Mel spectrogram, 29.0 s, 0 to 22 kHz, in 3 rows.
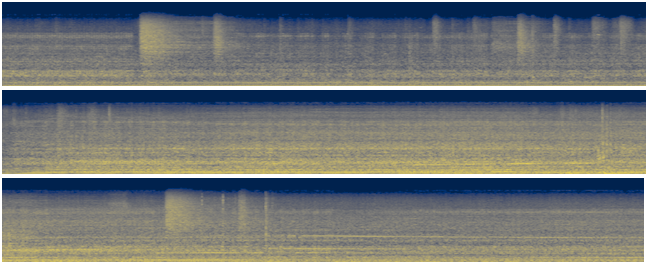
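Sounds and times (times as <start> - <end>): bus diesel engine: 0.0 - 28.9
air brake hisses: 2.0 - 3.7, 6.4 - 9.5, 20.9 - 23.2
engine whine: 9.3 - 28.9.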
